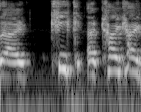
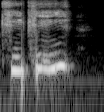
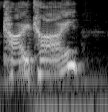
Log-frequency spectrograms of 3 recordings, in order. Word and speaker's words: Kyler: And to know how to pronounce his first name, because it's not Kiki, it's Kai Kai.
